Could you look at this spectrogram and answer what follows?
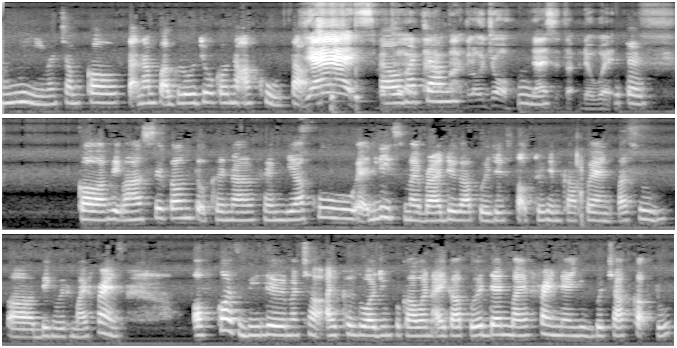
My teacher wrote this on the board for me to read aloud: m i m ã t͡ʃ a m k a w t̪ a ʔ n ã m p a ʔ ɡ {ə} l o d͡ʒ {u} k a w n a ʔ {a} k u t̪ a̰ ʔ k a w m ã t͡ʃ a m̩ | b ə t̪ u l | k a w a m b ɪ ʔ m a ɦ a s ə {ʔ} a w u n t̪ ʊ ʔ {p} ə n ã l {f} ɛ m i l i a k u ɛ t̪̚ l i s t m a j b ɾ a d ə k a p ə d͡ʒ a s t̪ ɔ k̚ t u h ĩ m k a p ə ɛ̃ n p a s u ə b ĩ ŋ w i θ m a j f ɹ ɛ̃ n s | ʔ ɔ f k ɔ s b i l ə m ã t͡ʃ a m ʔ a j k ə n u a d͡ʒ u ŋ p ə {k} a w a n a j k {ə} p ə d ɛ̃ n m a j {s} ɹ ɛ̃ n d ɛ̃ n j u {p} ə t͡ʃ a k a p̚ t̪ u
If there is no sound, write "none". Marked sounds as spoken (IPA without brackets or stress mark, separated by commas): ə, ɔ, a, k, k, f, k, a, f, b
